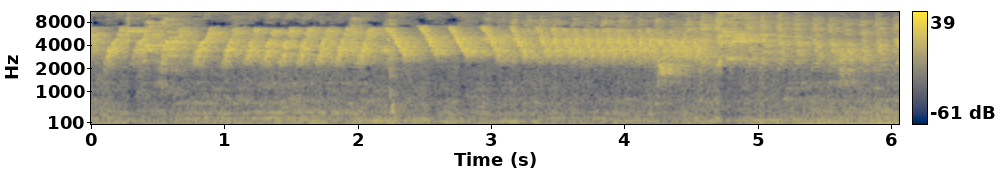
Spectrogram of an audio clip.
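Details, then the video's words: Morning singing from a white-rumped shama at home: fast, steady repeated very high notes, about four per second, running as a chattering trill. "Masteran suara burung murai"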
